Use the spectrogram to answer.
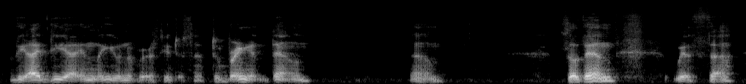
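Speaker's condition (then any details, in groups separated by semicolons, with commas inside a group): Cerebral palsy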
